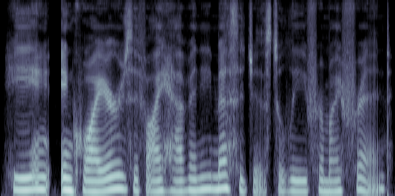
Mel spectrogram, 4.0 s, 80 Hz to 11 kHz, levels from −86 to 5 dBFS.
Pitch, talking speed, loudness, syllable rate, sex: 190 Hz, 180 wpm, -18 LUFS, 4.8 syllables/s, female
